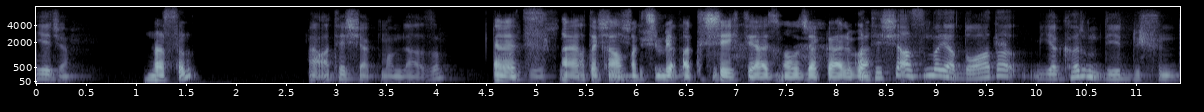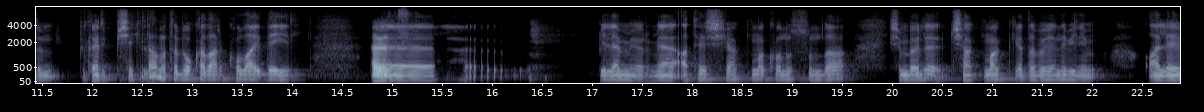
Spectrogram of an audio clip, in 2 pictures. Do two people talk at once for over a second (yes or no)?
yes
